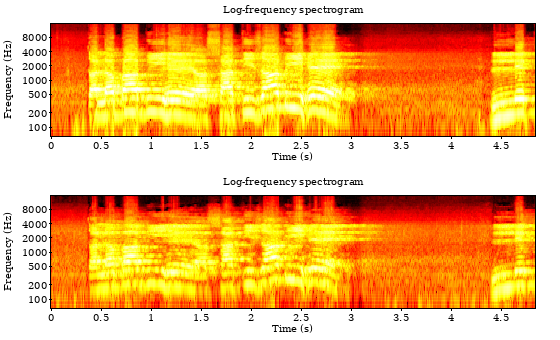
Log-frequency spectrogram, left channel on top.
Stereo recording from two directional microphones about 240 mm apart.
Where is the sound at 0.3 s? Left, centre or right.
Left.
